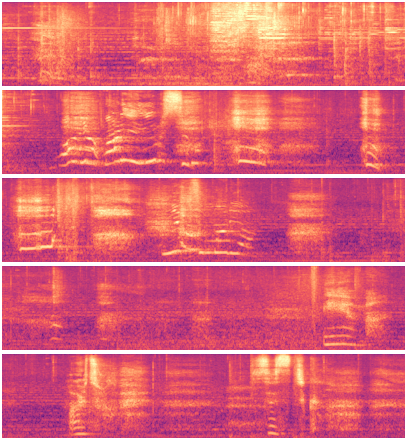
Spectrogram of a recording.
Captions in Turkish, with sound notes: (İnleme sesi) Marya! Marya, iyi misin? (İnleme sesi) İyi misin Marya? (İnleme sesi) İyiyim ben. Ertuğrul Bey... ...siz çıkın.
